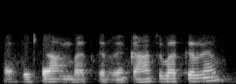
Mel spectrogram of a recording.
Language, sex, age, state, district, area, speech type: Urdu, male, 18-30, Bihar, Purnia, rural, conversation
